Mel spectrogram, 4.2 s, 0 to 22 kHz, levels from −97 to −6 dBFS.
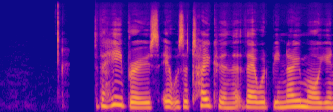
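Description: At 1.14 s, the speech resumes after a 0.35 s pause with a clipped start after a pause. The playback path dropped to an idle state during the silence. It then needed time to wake and lock again. About 49 ms of sound was swallowed, up to 1.19 s. The next word jumps straight out of silence. Its opening sound is missing. The onset has a hard, chopped edge instead of a natural rise.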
